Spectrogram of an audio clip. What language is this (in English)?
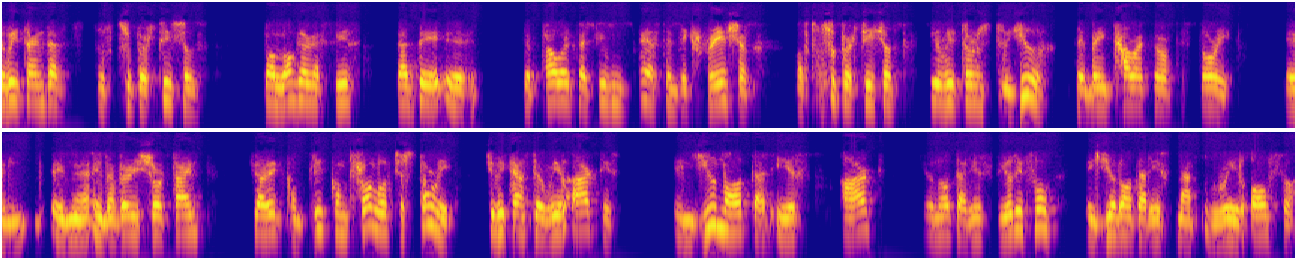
English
